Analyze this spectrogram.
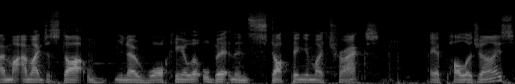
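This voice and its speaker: Over music in the background, a man speaks at a fairly quick pace with a fairly low pitch. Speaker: gaming streamer. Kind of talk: live gameplay commentary. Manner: loud; animated.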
